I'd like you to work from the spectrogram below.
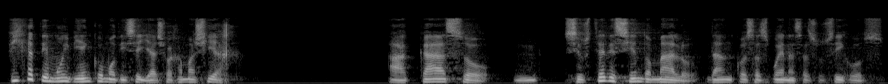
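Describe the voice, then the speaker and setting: A man's voice: on the low side, husky, big-room sound. Emphatic man preaching in repeated refrains. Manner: emphatic, repeats phrases, rising to loud exclamations. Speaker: teacher of a prayer course. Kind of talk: sermon-style Bible teaching.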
